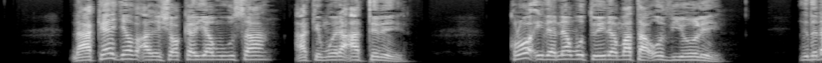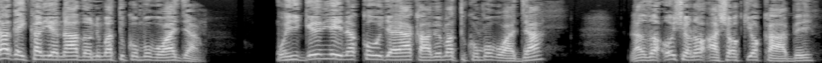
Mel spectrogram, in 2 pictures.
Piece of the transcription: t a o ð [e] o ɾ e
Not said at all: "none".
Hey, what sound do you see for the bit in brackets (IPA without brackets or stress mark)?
i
